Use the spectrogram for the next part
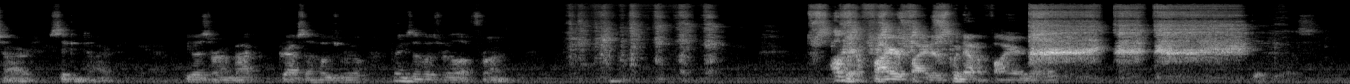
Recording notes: sorry about the audio working with iPhone audio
